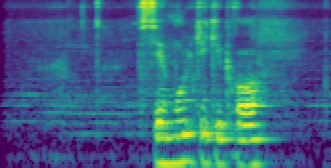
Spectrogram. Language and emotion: Russian, neutral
